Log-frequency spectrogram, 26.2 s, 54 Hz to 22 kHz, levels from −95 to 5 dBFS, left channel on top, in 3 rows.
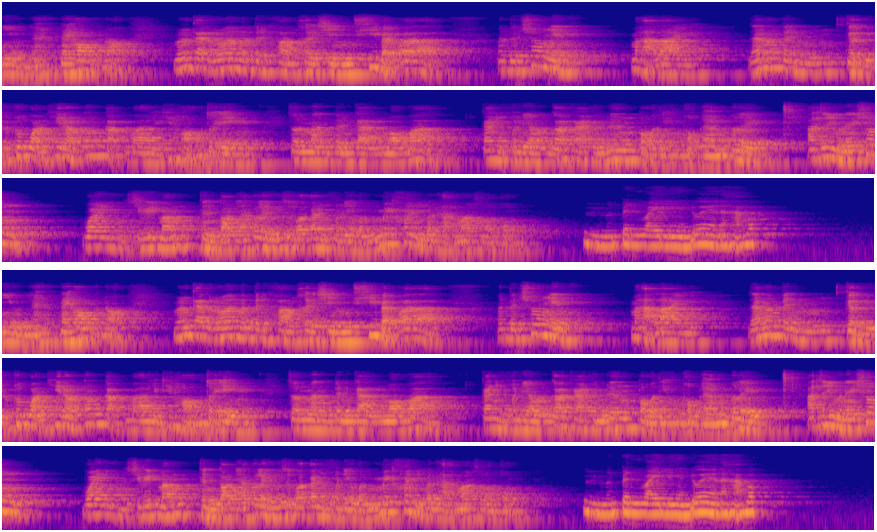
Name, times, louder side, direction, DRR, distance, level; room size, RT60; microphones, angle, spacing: voice 1, 0.0-1.5 1.7-4.4 5.0-5.8 6.3-7.0 7.5-11.3 11.6-13.1 13.5-16.4 16.8-17.7 18.3-22.7, right 2 dB, 55° right, -1 dB, 2.3 m, -30 dB
voice 2, 23.3-25.0, right 5 dB, 35° right, 9 dB, 0.4 m, -27 dB
10.5 x 6.1 x 6.1 m, 1.3 s
head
